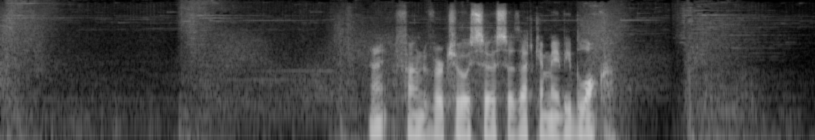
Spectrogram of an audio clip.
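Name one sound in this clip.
Card game effects chime and whoosh.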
